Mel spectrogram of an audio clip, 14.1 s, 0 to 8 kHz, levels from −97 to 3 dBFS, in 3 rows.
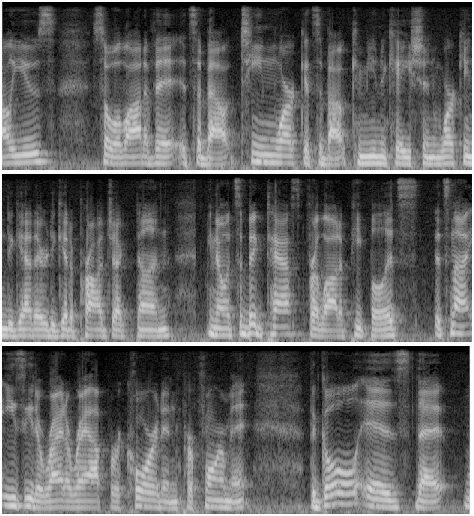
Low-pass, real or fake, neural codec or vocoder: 7.2 kHz; real; none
